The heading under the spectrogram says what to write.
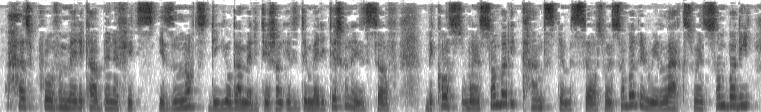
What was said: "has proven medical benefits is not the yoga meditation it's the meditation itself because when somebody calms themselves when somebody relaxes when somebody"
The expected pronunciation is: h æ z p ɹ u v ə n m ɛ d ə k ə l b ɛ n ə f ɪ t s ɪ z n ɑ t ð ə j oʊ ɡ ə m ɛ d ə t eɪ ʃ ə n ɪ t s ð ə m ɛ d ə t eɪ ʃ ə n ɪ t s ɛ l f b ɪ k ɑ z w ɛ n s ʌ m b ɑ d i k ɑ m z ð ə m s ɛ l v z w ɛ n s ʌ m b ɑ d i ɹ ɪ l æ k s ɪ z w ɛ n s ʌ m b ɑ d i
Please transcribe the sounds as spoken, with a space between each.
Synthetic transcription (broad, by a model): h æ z p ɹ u v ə m ɛ d ə k ə l b ɛ n ə f ɪ t s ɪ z n ɑ t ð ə j oʊ ɡ ə m ɛ d ə t eɪ ʃ ə n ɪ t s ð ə m ɛ d ə t eɪ ʃ ə n ɪ t s ɛ l f b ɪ k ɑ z w ɛ n s ʌ m b ɑ d i k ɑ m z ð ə m s ɛ l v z w ɛ n s ʌ m b ɑ d i ɹ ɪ l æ k s w ɛ n s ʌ m b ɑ d i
